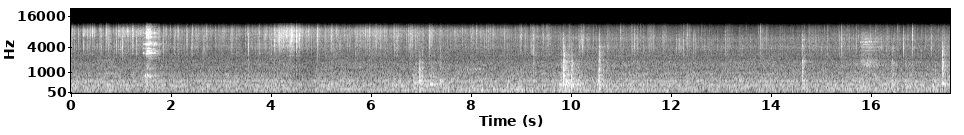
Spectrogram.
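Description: Oil sizzling and crackling under a dosa frying on a hot Nirlep non-stick tawa, just after oil has been poured around its edge. The sizzle is busiest in the first few seconds, with a loud flare about four seconds in, and a few sharp ticks run through it.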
